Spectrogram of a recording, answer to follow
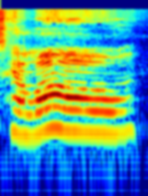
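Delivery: ordinary talk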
